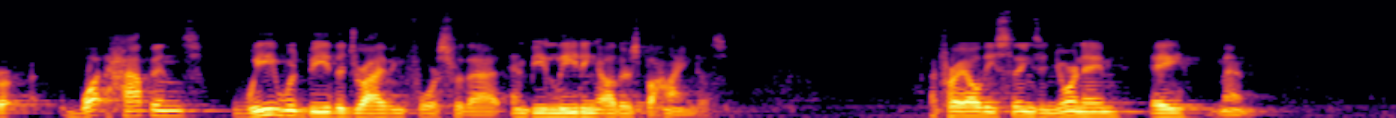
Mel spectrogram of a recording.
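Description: A young man speaks calmly through a microphone in a large echoing room.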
